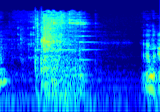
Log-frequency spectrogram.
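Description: About four cups of pecans poured from a glass prep bowl into a bowl: a short rush of nuts clattering against glass for about half a second, with a faint glassy ringing after.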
